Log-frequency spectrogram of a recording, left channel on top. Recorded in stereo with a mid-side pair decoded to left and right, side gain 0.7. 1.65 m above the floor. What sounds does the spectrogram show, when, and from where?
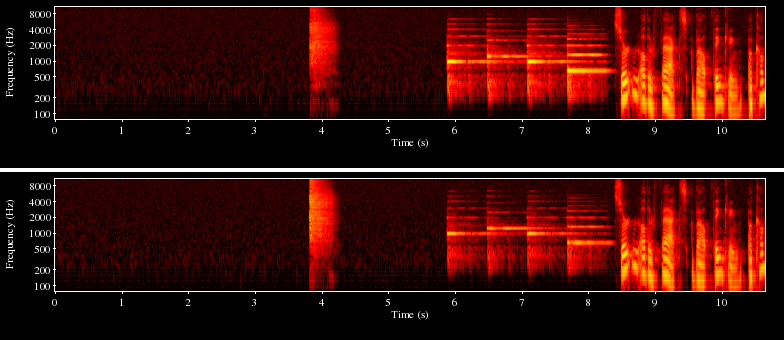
3.8 s a clap: 55° right, 8 m
5.9 s a piano: 40° left, 2 m
8.4 s a man speaking: 5° left, 0.9 m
